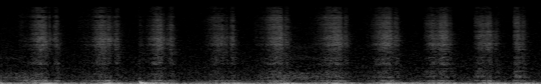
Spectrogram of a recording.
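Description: A mini wooden rake is dragged back and forth through fine pink sand spread on a large, flat, heart-shaped wooden board. The result is a steady series of soft, gritty scratching strokes, each with a bright, airy hiss over a low, dull rumble.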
